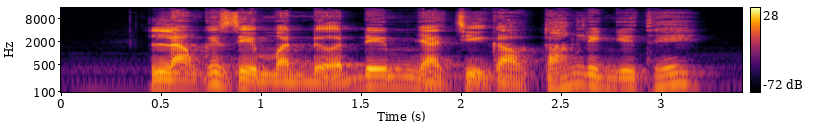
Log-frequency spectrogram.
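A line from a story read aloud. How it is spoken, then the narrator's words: Deep gruff voice. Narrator (Vietnamese): Người đàn ông tên là Sáu làm nghề cửu vạn cất giọng ồm ồm rồi hỏi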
